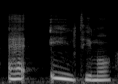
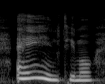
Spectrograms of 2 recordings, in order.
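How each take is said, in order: Both takes have the same delivery.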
